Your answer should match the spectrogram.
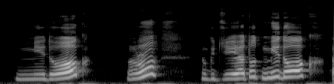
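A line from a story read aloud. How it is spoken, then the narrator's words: Growling. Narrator (Russian): прорычал он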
